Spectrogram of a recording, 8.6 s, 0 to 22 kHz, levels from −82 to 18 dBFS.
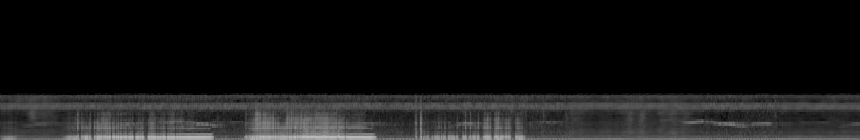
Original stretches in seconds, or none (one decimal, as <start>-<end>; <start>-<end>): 0.7-5.7; 7.0-7.8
